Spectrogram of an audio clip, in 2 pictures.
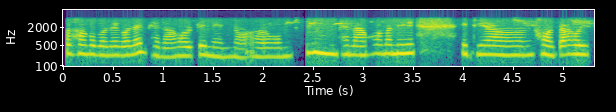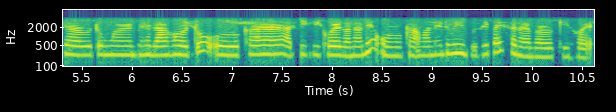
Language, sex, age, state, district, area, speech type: Assamese, female, 18-30, Assam, Dibrugarh, rural, conversation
